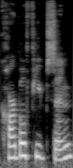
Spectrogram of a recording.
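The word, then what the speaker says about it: carbol fuchsin: you have your primary stain which is called carbo fussen that's how you pronounce that and it has a red color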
